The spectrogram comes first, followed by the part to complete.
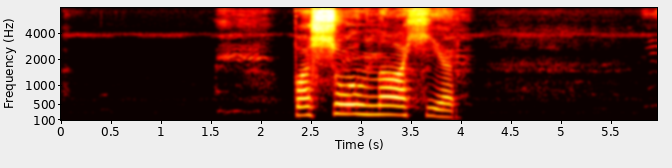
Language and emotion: Russian, angry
